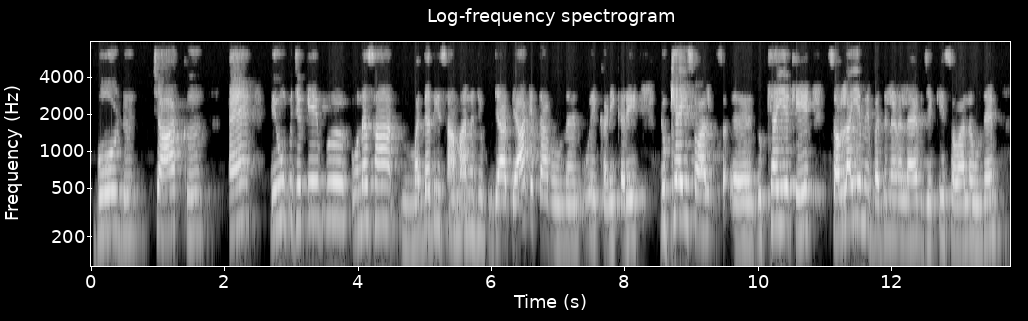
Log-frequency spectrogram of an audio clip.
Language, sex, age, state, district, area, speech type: Sindhi, female, 60+, Rajasthan, Ajmer, urban, spontaneous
